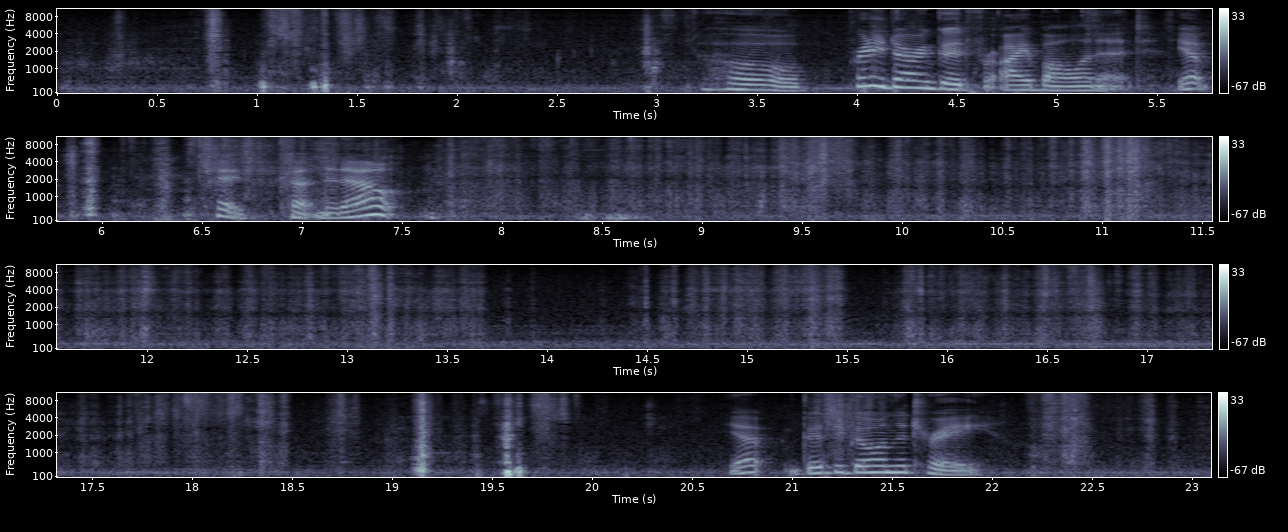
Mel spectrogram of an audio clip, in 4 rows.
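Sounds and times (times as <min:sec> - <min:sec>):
paper rustling: 0:00.7 - 0:02.4, 0:06.2 - 0:13.7, 0:14.4 - 0:20.0, 0:22.2 - 0:23.0.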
